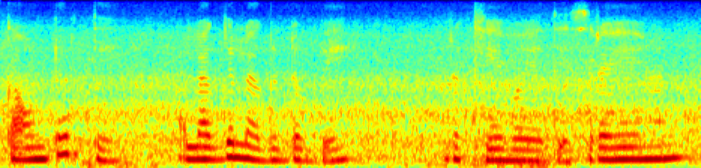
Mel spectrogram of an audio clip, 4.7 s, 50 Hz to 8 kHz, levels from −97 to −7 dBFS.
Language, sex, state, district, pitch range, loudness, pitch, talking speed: Punjabi, female, Punjab, Kapurthala, 200-220 Hz, -16 LUFS, 215 Hz, 130 wpm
